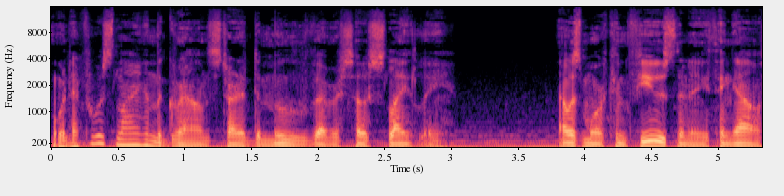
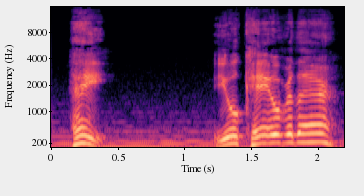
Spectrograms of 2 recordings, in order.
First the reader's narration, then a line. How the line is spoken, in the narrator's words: my husband shouted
